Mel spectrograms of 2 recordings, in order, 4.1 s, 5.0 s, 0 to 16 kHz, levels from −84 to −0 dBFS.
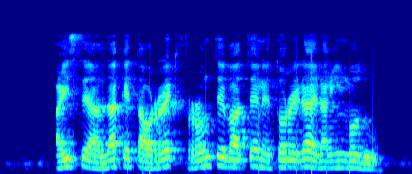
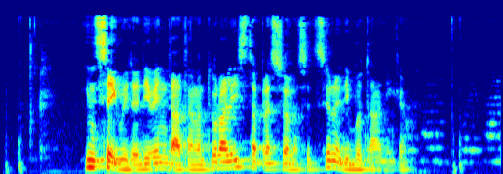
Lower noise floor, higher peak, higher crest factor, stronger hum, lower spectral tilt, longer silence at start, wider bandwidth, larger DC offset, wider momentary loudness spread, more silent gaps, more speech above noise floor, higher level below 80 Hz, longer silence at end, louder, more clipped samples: first, -71 dBFS vs -54 dBFS; second, -20 dBFS vs 0 dBFS; about the same, 20 dB vs 22 dB; neither; second, -3.5 dB/octave vs -5 dB/octave; first, 0.55 s vs 0.2 s; second, 7.6 kHz vs 11.5 kHz; neither; second, 6 LU vs 14 LU; neither; about the same, 33 dB vs 34 dB; second, -74 dBFS vs -54 dBFS; first, 0.3 s vs 0.1 s; second, -38 LUFS vs -20 LUFS; neither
